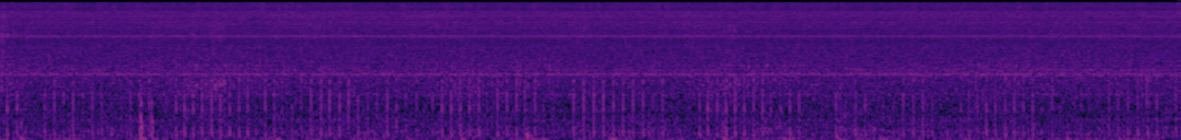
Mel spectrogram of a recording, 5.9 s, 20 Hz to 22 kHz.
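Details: Kuri, a pet cat, purring affectionately after getting through a vaccination injection, 18 March 2020; a soft, steady low rumble of fine rapid pulses, quiet and continuous indoors.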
